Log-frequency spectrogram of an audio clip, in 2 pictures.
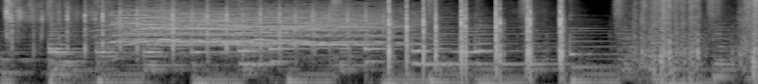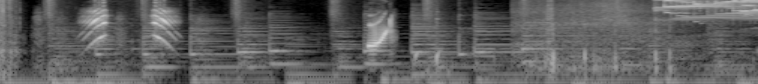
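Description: Playful children's-style background music with a steady bass beat about twice a second, overlaid with cartoon sound effects: quick whistle-like pitch glides about six seconds in and again a second and a half later, and a high shimmering sparkle near the end.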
